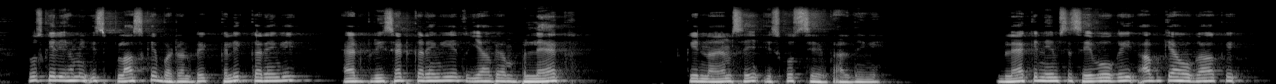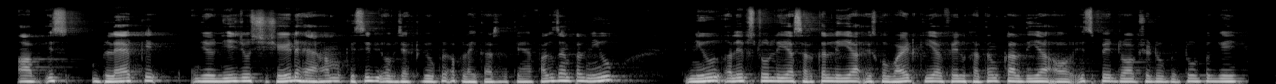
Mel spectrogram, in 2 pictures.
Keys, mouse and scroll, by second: 2.2 click, 6.1-7.1 typing, 8.9 click, 11.5-12.4 scroll down 1, 12.8-15.9 drag, 16.0-20.5 drag, 22.6 right click, 24.5 click.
